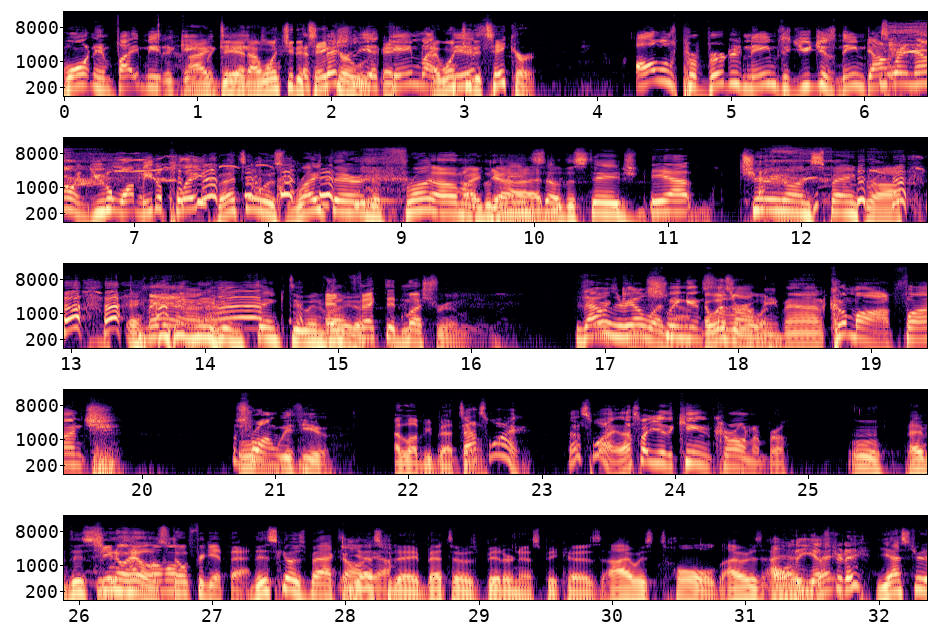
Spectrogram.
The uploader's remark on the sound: live from Hollywood Park Casino getting ready for the ESPN 710 Fantasy Football Draft Party!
